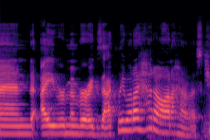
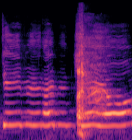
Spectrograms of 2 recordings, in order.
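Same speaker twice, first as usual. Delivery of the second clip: put-on crying voice, higher and louder; 11 semitones higher, 7 dB louder than usual. Retelling a phone call from jail to pick her up: imitating her own crying. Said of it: "And I'm crying. I'm like".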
